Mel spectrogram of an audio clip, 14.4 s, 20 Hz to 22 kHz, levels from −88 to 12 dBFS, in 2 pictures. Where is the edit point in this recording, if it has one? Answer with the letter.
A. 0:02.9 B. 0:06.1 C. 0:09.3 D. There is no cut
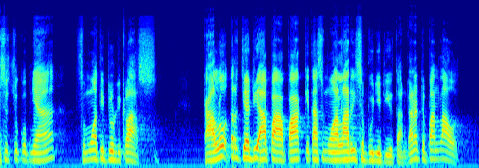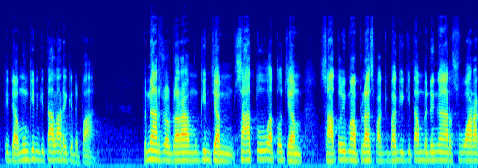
D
